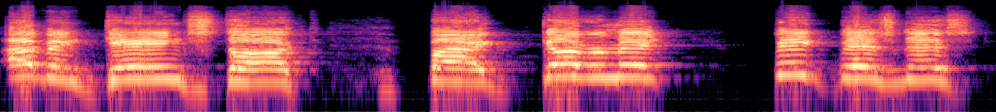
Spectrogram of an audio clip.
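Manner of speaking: high, loud furious yelling; triggered yelling. Real, not acted. Ranting at the governor and her husband, furious yelling. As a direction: let the rage explode at those who stalk you. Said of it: "yeah, I got triggered".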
